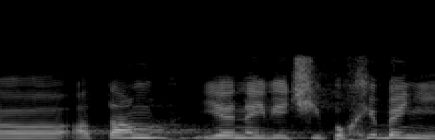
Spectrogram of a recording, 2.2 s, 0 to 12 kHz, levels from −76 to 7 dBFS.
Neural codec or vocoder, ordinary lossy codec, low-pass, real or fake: none; MP3, 48 kbps; 7.2 kHz; real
